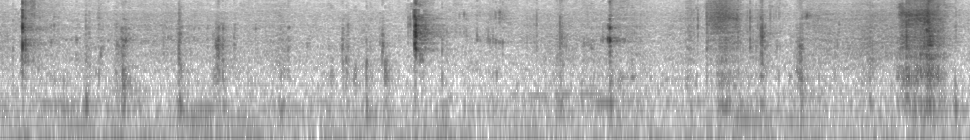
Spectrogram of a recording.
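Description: A person biting and chewing spicy skewered snacks close to the microphone, with several short, crunchy clicks about a second apart.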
